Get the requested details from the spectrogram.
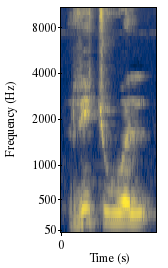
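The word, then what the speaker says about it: ritual: आर आई री टी यू एल चुल। रिचुअल रिचुअल। रिचुअल का मतलब होता है प्रथा।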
